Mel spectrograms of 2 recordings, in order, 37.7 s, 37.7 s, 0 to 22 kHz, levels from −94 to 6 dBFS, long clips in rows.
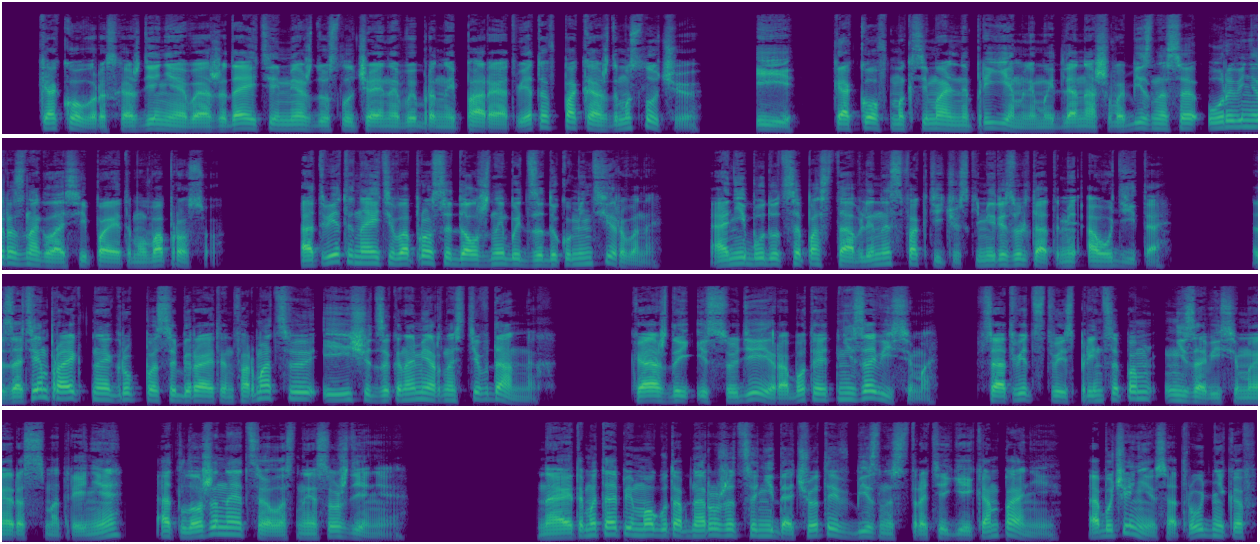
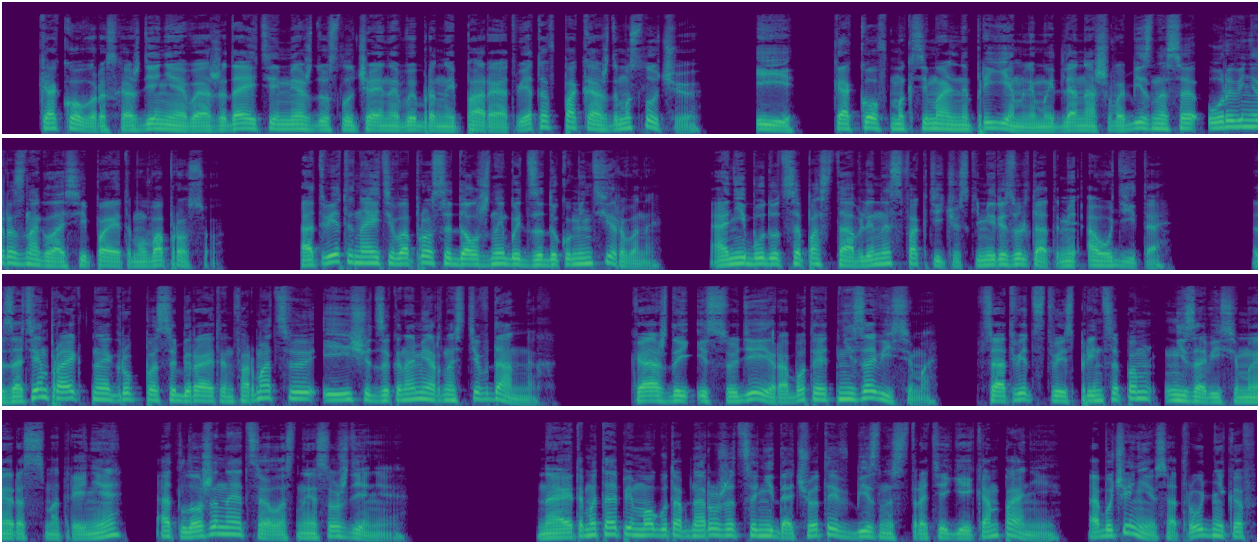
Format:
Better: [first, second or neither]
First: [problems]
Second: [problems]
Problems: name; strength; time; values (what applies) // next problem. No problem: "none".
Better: second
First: thin; very; fading below 550 Hz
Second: none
